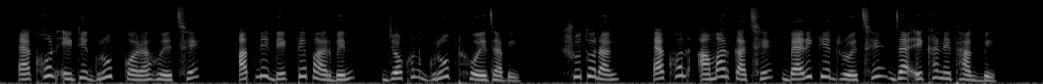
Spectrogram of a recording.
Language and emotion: Bengali, neutral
